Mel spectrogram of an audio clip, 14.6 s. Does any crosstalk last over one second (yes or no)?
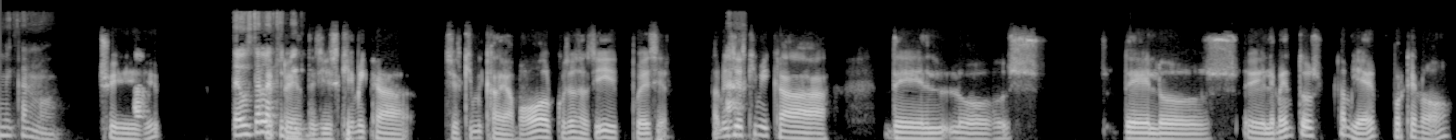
no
